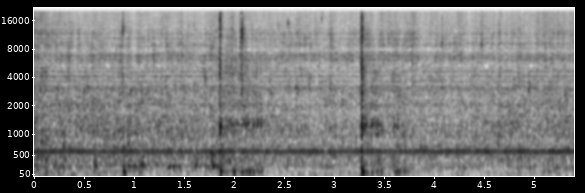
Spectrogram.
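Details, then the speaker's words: SUN SUN HBL hanging aquarium filter after fixing air-intake noise by turning down the outlet flow valve; quiet, even hum with occasional water drip, air rattle gone, pump now running normally. "để mình sẽ quay gần đên các bạn xem nhé đó nó đã hết kêu rồi"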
